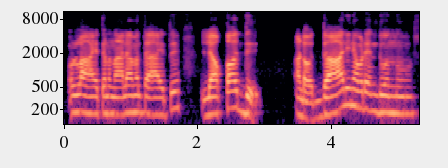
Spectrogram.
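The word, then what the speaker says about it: لقد: പക്ഷെ അതേപോലെ അവിടെ ദാലിന് സുക്കൂൻ വന്നപ്പോ ലഖദ് അവിടെ ലഖദ് എന്ന് നമ്മൾ ഉച്ചരിക്കുന്നത്. മറിച്ച് എങ്ങനെ? അവിടെ ദാലിന് സുക്കൂൻ ചെയ്യുമ്പോ ശബ്ദത്തിന് എന്ത് ചെയ്യണം? കുറച്ചും കൂടി ബാസ് പോലെ ഒരു മുഴക്കം എന്ന രൂപത്തിൽ എന്ത് ചെയ്യണം? ഉച്ചാരണത്തിൽ കൊണ്ടുവരിക. അപ്പോ ലഖദ്.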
